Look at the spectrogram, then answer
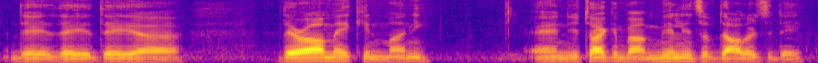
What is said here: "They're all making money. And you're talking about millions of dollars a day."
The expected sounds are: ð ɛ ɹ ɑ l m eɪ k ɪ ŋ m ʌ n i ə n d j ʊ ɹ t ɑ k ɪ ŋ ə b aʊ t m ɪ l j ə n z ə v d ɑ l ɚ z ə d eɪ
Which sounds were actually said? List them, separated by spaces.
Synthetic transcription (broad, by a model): ð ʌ ɹ ɑ l m eɪ k ɪ ŋ m ʌ n i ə n j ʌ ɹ t ɑ k ɪ ŋ ə b aʊ t m ɪ l j ə n z ə v d ɑ l ɚ z ə d eɪ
